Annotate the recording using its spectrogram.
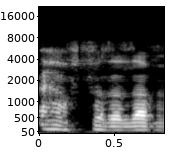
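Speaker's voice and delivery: low, soft, exasperated muttering under the breath. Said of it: "I'm just like".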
